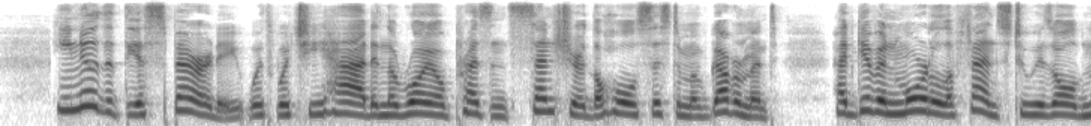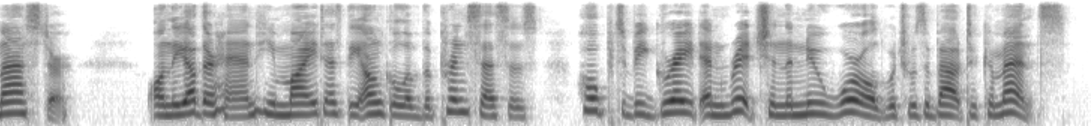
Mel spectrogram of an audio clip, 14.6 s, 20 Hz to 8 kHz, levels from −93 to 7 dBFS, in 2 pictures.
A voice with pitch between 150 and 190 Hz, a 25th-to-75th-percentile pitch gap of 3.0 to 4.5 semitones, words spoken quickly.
No: high, 215 Hz; average, 3.4 semitones; fast, 225 wpm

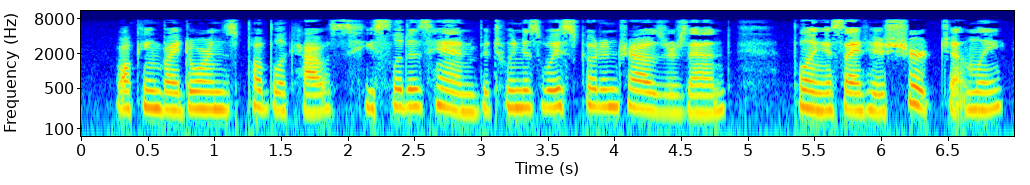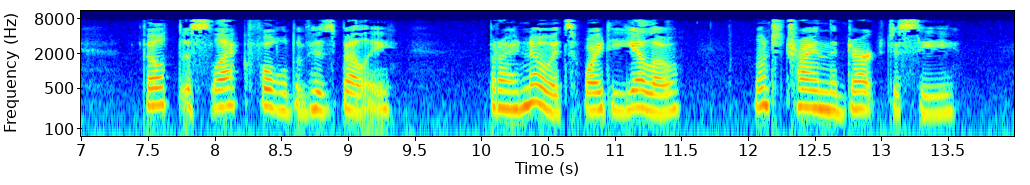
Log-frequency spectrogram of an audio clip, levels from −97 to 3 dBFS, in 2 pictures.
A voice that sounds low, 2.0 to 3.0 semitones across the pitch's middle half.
No: high, 220 Hz; narrow, 2.5 semitones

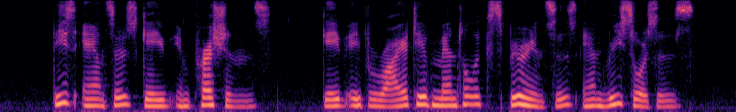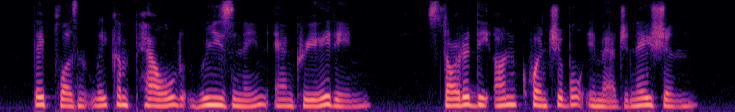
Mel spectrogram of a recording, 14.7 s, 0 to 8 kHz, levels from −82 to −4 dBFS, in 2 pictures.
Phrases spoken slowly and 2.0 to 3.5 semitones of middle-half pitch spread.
Yes: slow, 100 wpm; average, 2.9 semitones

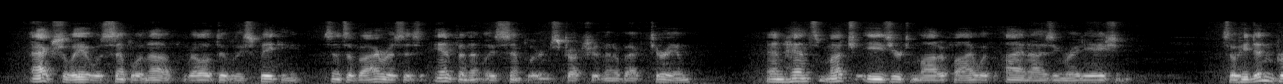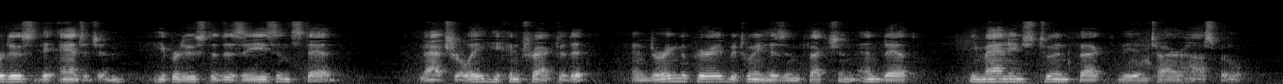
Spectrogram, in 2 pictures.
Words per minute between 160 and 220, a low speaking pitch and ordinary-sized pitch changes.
No: slow, 135 wpm; low, 115 Hz; average, 3.9 semitones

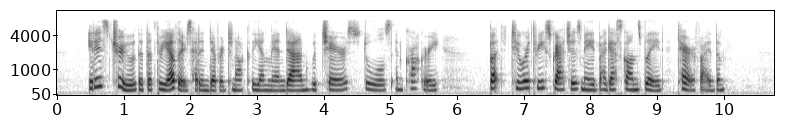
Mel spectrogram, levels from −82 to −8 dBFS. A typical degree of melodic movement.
Yes: average, 3.5 semitones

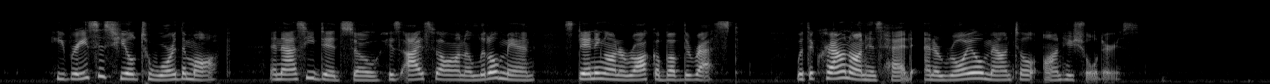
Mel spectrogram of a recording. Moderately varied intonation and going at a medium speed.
Yes: average, 3.3 semitones; average, 190 wpm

